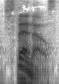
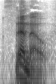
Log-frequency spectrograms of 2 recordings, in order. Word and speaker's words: Stheno: That's a lot of S-T-H-E-N-O. – S-T-H-E-N-O? – Steno. Yeah. – Steno.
